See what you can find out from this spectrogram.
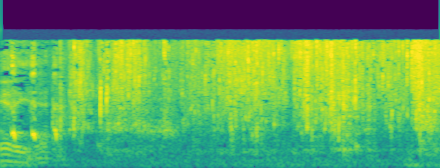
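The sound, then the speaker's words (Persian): Water trickles and splatters as a man wrings out a wet cloth in cold water, a continuous dribble with a few sharp drips at the start, no voices present. “آقا یوسف دستمالی رو توی آب سرد میچه.”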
